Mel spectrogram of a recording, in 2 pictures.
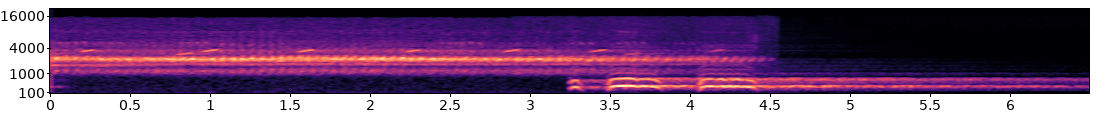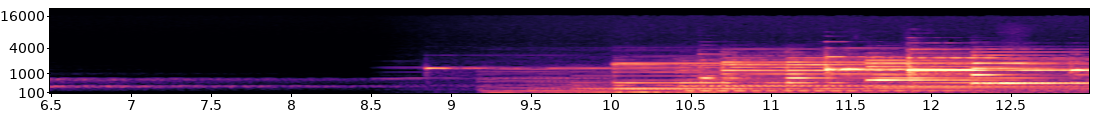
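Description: An owl-like hoot rings out in long, sustained tones, first high and then lower and softer, before a swell of layered music takes over. No one speaks.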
